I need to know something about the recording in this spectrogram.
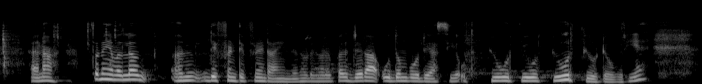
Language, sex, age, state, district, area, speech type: Dogri, male, 18-30, Jammu and Kashmir, Kathua, rural, spontaneous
